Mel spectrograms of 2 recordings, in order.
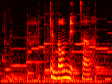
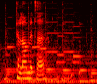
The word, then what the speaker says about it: kilometer: I see I see so for me I used to pronounce it kilometer because it was like kilo and meter combined in my brain but then I kept hearing people call it kilometer and I ended up calling it kilometer afterwards color okay no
